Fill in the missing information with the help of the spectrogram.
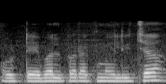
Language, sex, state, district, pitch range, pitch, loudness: Rajasthani, male, Rajasthan, Nagaur, 155-160 Hz, 155 Hz, -14 LUFS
